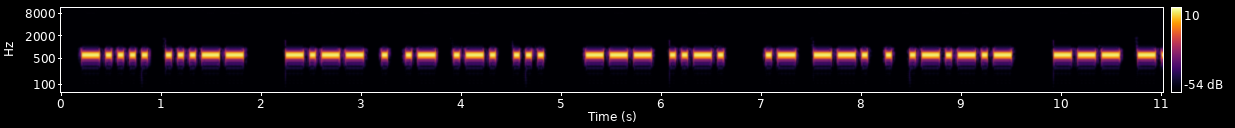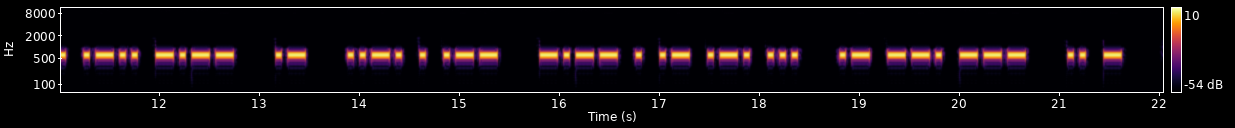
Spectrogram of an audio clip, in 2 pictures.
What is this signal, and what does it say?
Morse code, heard as a keyed tone, about 20 wpm, 610 Hz. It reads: 63 YEARS OF AGE. ONLY A FEW YEARS AGO IT
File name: 20WPM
